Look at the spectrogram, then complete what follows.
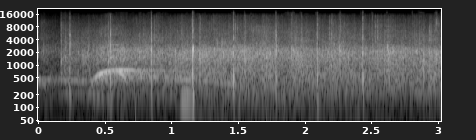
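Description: An audience breaks into steady, dense applause, many hands clapping at once in a sustained wash of sound with a few sharper claps standing out, filling the room for several seconds.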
